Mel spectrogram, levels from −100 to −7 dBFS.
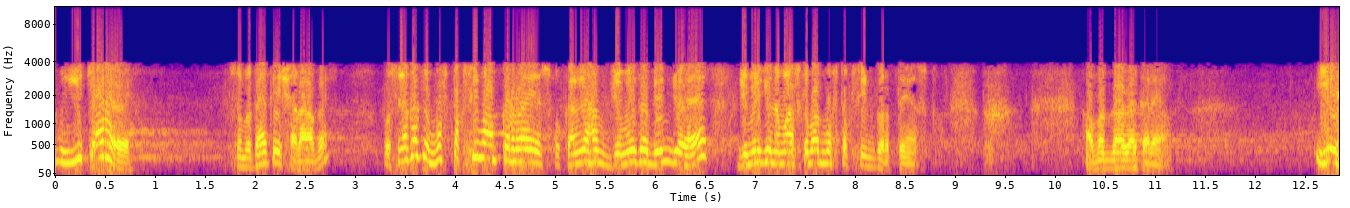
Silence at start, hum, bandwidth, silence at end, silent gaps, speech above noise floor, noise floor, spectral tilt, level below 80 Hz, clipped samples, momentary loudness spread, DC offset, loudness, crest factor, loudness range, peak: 0 s; none; 11 kHz; 0 s; none; 27 dB; -35 dBFS; -6 dB/octave; -42 dBFS; 0.9%; 20 LU; under 0.1%; -9 LUFS; 10 dB; 6 LU; 0 dBFS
